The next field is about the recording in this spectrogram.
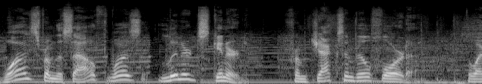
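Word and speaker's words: Lynyrd Skynyrd: But anyway, Leonard Skinnard, spelled with all Y's, is another strange name, and the story behind it is kind of funny to me.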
